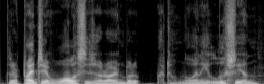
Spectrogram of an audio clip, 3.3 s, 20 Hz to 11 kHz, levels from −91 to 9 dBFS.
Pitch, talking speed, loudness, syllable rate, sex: 100 Hz, 215 wpm, -19 LUFS, 7.4 syllables/s, male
